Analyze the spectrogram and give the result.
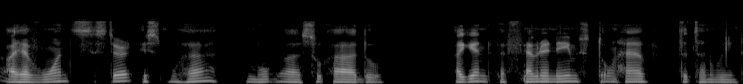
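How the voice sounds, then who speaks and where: A man's voice: mid-range voice, fairly even intonation, normal speed, a bit bright, no room sound. A man teaching a textbook Arabic lesson who reads each Arabic line, translates it, and explains the grammar patiently, often restarting his words. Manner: reads Arabic lines then translates them, with frequent restarts.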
